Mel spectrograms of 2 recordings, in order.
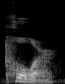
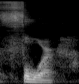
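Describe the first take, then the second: First: The word begins with a P sound. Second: The word begins with an F sound. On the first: "A lot of Filipinos would pronounce it poor" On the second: "let's say the word for"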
